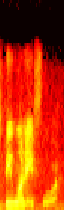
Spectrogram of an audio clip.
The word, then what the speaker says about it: B1A4: But it's B1A4. That's how you say it.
